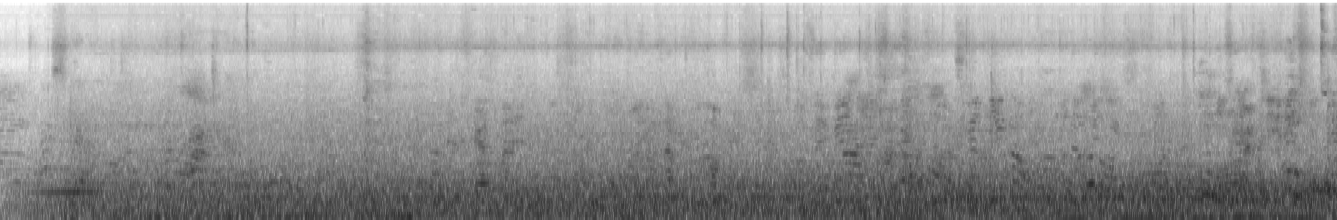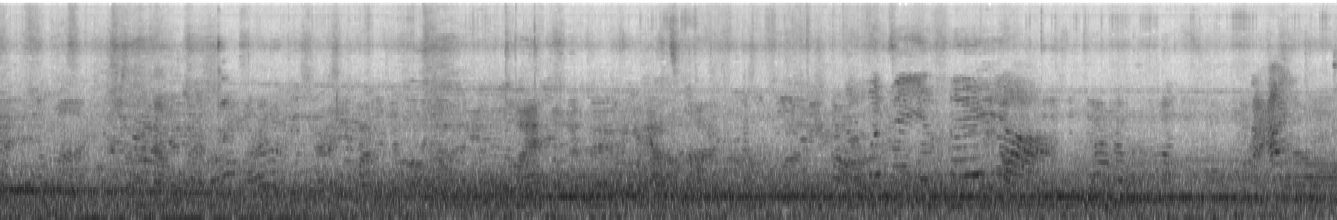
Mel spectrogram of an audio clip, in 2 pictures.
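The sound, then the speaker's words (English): A metro train runs between stations with a steady low rumble and a faint whine. A recorded announcement in Chinese and English plays over it throughout. “艾斯特医美提醒您，本次列车开往光达，下一站迎宾路口。 This train is bound for Guangda. The next station is Yingbin Road.”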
